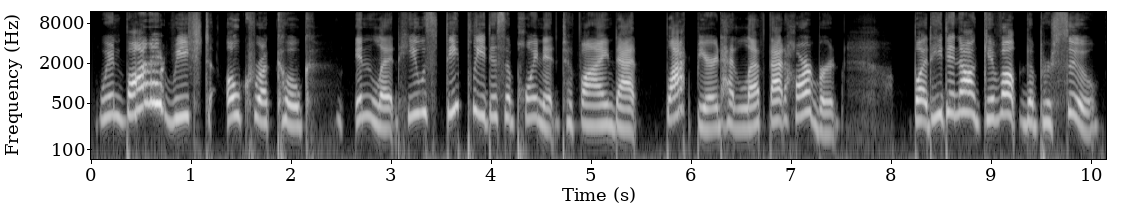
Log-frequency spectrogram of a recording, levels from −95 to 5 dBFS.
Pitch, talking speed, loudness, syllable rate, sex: 280 Hz, 150 wpm, -18 LUFS, 4.6 syllables/s, female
